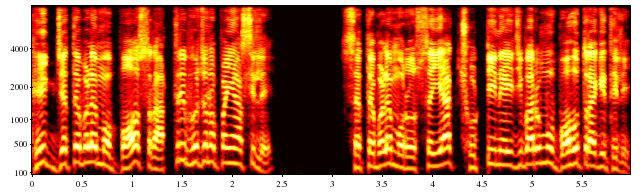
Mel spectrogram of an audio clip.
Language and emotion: Odia, angry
